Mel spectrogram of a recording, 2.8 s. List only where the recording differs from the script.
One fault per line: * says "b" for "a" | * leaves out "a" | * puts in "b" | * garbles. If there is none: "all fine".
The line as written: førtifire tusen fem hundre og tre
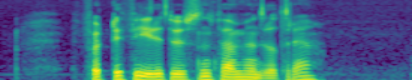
all fine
